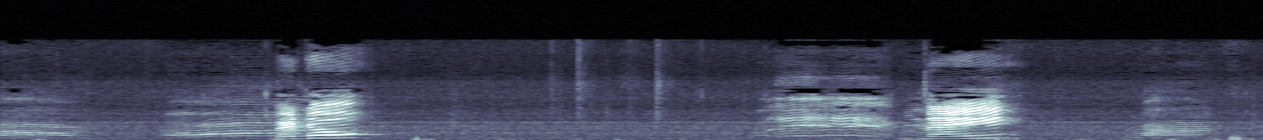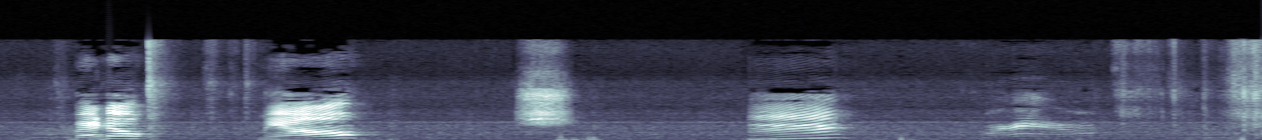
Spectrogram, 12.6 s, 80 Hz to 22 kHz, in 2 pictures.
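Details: Cat kept in a cage during aftercare, 17 days after neutering, meowing repeatedly in short, rising and falling calls, about every second or two, while a woman talks to it in Hindi.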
